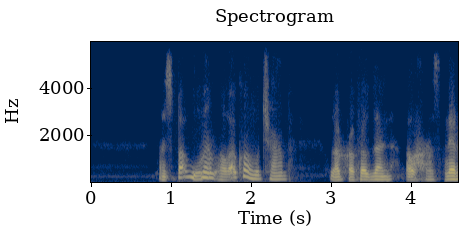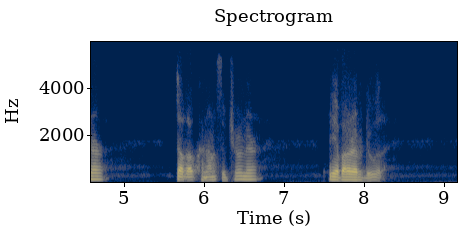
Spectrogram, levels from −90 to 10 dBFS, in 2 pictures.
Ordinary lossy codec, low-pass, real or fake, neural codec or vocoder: Opus, 32 kbps; 5.4 kHz; fake; codec, 16 kHz in and 24 kHz out, 0.4 kbps, LongCat-Audio-Codec, four codebook decoder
